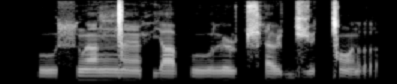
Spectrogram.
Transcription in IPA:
u sʷãŋ͡ǀæ̃fja pulʏɭʈ͡ʂʰæɭ d͡ʑʏǀɔ̃r

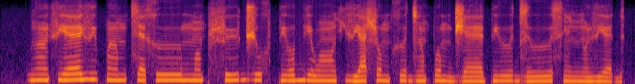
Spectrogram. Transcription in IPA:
ɡə̃ːfʲɛː vʲupə̃ːmt͡sɛxɯː mõp ɬy d͡ʒuxpʲo bʲɛwõːçvʲa ɬomxɯd͡zõpom d͡ʒɛːpʲɯːd͡zɯː sĩɲõvʲɛɡ

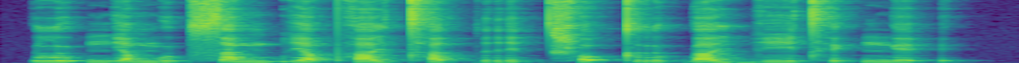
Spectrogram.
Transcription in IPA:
lu˨˩ʔŋi˨˩a̯mu˥˩ʔsa˦˥m bi˨˩a̯pʰa˦˥j tʰa˨˩t̚pri˨˩t̚t͡ɕʰɔ˦˥ʔ tru˥˩k̚wa˧jbiː˧tʰe˥˩k̚ ŋe˨˩ʔ

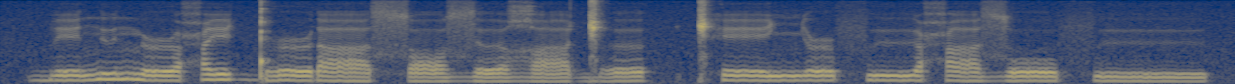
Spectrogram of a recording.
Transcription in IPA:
benɨ nə˞ħe ɡ͡ǃə˞ ɾa sɒ zə ʁaɡ͡ǁə | ǁʰe ɲə˞fɨħa zo fɨ

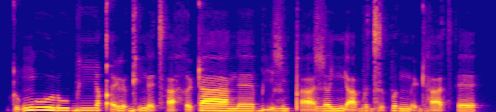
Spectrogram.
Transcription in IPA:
ʈṵŋ͡muːɽuː biːqʼḭ ɭə̰ɡḭŋɛ̰t͡sʼa̰ hə̰ ʈaːŋɛː ɓḭɮi pʼa̰ɮɜ ɲa̰bə d͡zə̰pəŋ͡mɛ̰ ɖʱa̰t͡sʼɛ

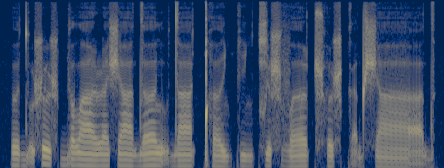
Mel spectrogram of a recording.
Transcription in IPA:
ɵd ṵʂʉːʂ bʲʉlˠaː ɭaʃaːdɐːl ṵdaːǃʰɐːʎ kiʎt͡ɕɨʂvɐː ʈ͡ʂʰɵʂ ka̰dʃaːd

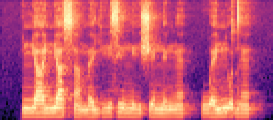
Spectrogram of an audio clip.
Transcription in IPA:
ɲaː˧ɲa˦ sã˨mɛ˧jiː˦zi˧ niː˨ʃe˦˨ne˧ŋɛ̃˦ | wɛ˨˦ɲo˧dɛ̃˧

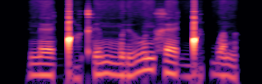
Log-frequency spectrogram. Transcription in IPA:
nɛːɡ͡ǃɑkʼɪmːʊ ɾʲuːnxɛː ɡ͡ǃɪpbʌn

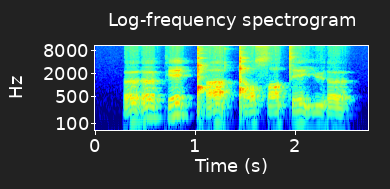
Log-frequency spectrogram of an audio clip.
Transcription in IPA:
œ˩˧˩ ɾœ˥˧ke˧˥˧ǃʰa˩˧˩ ǃœ˨˦sˤe˨˦ te˧˥˧jy˥˧ɾœ˥˧

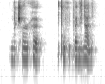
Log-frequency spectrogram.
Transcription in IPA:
ɡʷat͡ʃʰɤɹhə | tʼɯxʷəpʼə dɯdad

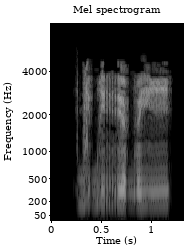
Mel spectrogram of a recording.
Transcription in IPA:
dʲebirʲœ bøji

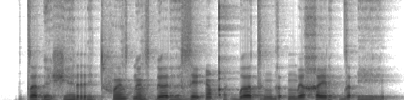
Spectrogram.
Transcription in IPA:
tʌɗɛ̤ʃɛ̤ re̤tfə̃z ɗə̃zɗə ɾə̤ zeʔẽqʼə̤ɡ͡bʌ tə̤ŋɡʌʔŋ͡meχe ɾə̤ʔdʌʔe̤

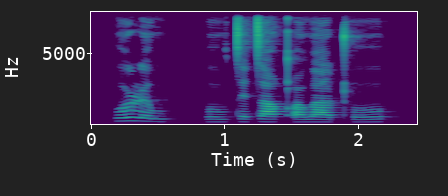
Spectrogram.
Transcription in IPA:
poɭəw | owtɛtaqʼʏ wa ʈʰo

